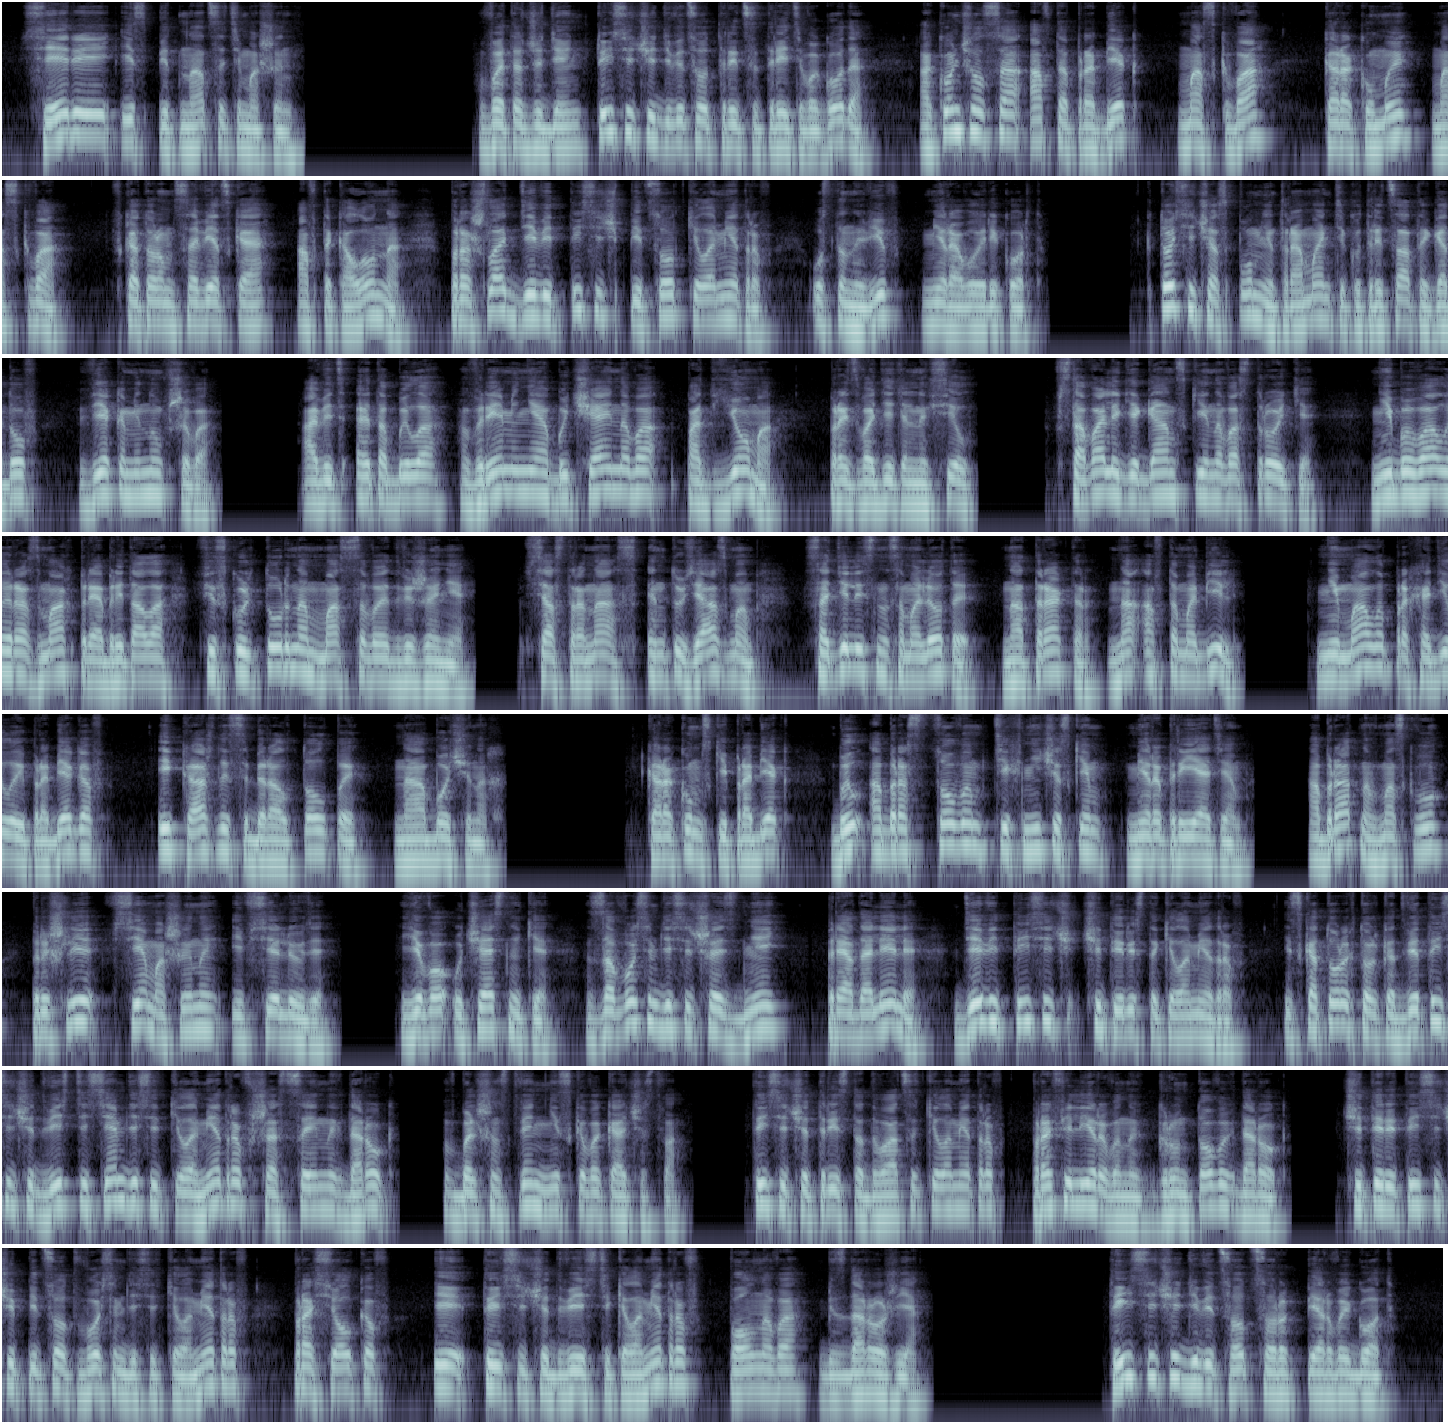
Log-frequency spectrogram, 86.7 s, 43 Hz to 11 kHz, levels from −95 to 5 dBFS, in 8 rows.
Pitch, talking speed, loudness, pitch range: 120 Hz, 80 wpm, -22 LUFS, 105-140 Hz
